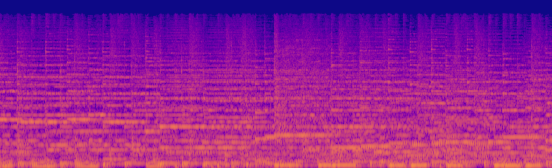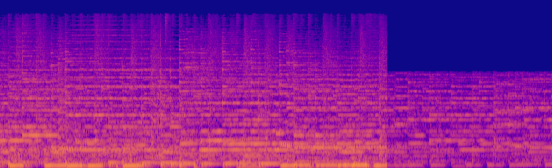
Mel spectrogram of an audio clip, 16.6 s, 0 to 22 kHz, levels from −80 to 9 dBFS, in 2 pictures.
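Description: A loud pop at 4.06 to 4.10 s is a single sharp burst, around 10 dB above the sound, likely from a sudden voltage pulse such as a switch or static discharge.

An input switched to a poorer device at 14.09 s runs to the end. The sound abruptly turns dull, with nothing above 3.8 kHz and a drop of around 10 dB, likely from a change to a narrower-band microphone.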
